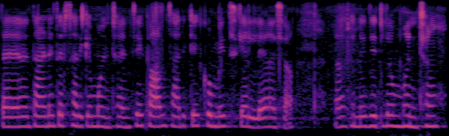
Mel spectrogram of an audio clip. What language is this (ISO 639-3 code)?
kok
